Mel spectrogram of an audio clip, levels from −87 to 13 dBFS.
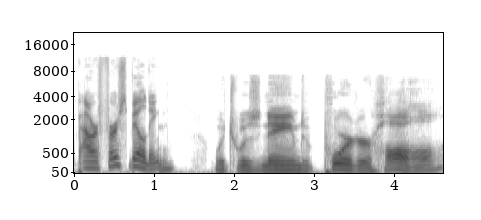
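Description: Playback likely ran off the wrong clock from 1.05 s to 4.62 s, leaving a section at the wrong speed, 0.629 times the recorded rate. The speech turns slow and deep there, its pitch dropping by roughly seven semitones.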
